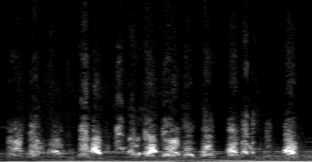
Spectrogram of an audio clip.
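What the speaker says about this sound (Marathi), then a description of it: "तो कुंपणाबाहेरच्या एका चिंचेच्या झाडाच्या दिशेने पाहून जोरजोरात भुंकू लागला." A dog barks loudly and repeatedly, about nine sharp, close barks in quick rhythmic succession over a low steady hum.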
